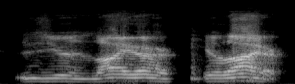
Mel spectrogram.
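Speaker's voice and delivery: put-on very slow drunken drawl. Retelling a drunk heckler in the balcony: imitating a drunk heckler mumbling. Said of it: "starts mumbling the whole time".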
